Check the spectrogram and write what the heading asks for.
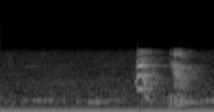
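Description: A small dog barking twice in quick succession about a second and a half in, the first bark the louder, during rough play between two dogs.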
